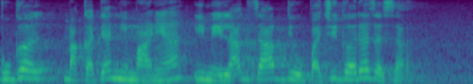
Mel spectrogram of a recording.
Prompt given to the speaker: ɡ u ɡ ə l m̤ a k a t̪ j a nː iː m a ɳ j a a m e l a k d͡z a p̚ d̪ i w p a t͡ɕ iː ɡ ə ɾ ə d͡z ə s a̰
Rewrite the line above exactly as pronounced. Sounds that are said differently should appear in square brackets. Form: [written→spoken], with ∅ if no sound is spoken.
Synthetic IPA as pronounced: ɡ u ɡ ə l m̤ a k a t̪ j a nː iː m a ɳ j a [a→i] m e l a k d͡z a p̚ d̪ i w p a t͡ɕ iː ɡ ə ɾ ə d͡z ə s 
